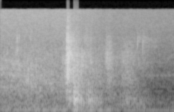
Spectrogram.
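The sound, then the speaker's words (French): A door swings shut at the entrance of an old apartment building: a single soft, muffled thud over a low, steady background hiss. “Il entre, ferme la porte.”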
